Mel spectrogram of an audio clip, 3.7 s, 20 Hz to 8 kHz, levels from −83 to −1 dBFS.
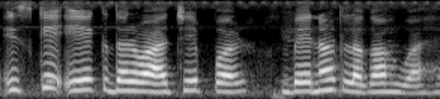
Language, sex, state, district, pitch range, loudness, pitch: Hindi, female, West Bengal, Alipurduar, 245-295 Hz, -17 LUFS, 265 Hz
